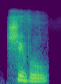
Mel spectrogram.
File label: "shivoo", Indian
